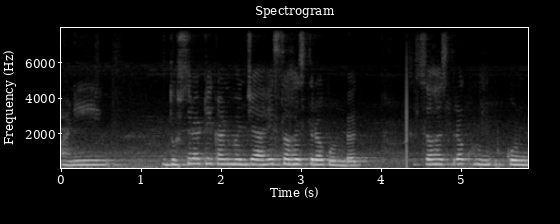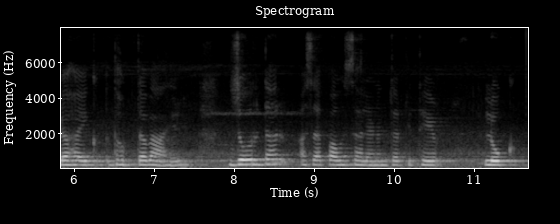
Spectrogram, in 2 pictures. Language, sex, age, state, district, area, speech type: Marathi, female, 18-30, Maharashtra, Nanded, rural, spontaneous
